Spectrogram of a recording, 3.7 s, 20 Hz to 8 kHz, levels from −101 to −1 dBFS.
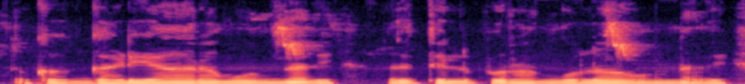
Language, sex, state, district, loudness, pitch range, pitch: Telugu, male, Telangana, Mahabubabad, -15 LUFS, 140-150 Hz, 145 Hz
